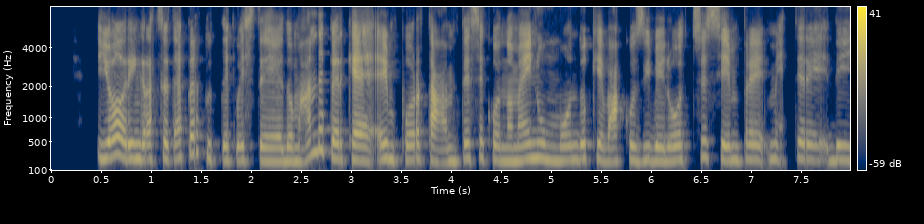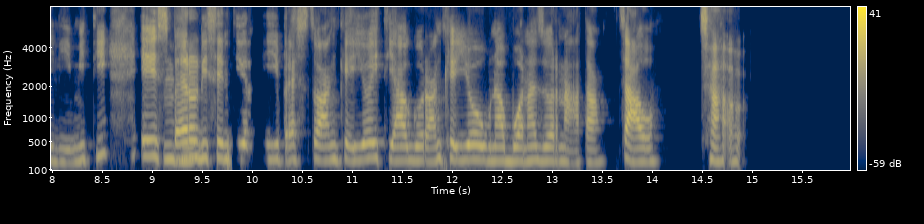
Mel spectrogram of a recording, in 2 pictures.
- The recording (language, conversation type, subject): Italian, podcast, Come gestisci i limiti nella comunicazione digitale, tra messaggi e social media?
- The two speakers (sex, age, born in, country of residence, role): female, 20-24, Italy, Italy, host; female, 25-29, Italy, Italy, guest
- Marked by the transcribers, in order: tapping; laughing while speaking: "Ciao"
